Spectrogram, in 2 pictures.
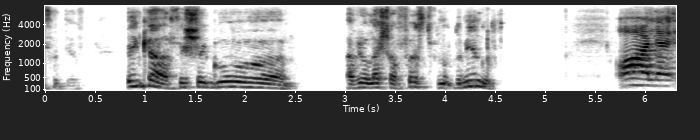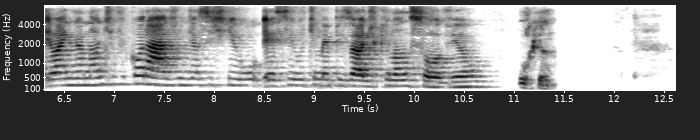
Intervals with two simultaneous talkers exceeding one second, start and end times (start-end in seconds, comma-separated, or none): none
